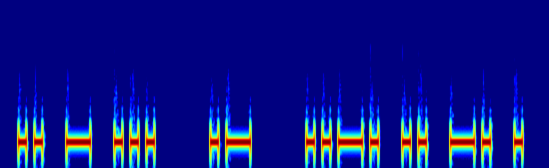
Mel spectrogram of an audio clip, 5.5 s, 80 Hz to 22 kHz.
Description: Morse code, heard as a keyed tone, about 15 wpm, 700 Hz. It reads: ITS A FINE
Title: Sentences from Top 1000 Words - Review Part 6 - 15wpm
